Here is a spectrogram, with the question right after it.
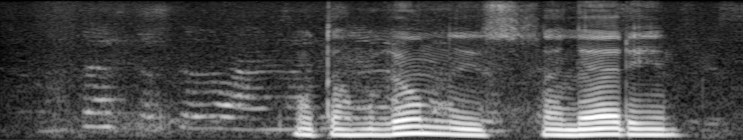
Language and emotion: Russian, neutral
